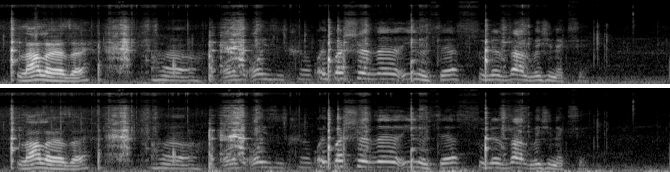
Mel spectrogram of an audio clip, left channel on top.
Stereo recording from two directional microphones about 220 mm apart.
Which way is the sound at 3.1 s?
15° right (ahead or behind).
